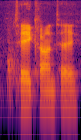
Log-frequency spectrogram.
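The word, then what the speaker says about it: Tay Conti: tay kante is it is it like like thai content i think it's tay it's t-a-y i know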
